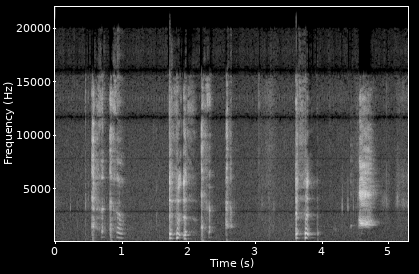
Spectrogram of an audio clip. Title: 250513 copying mummys cough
